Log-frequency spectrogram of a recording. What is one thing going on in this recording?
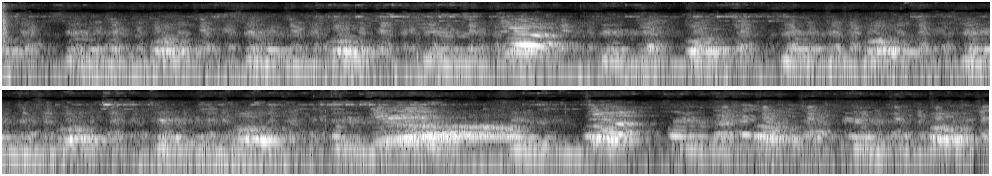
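A large group of men chants in a fast, rhythmic chorus outdoors.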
